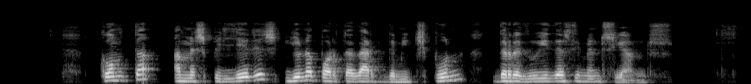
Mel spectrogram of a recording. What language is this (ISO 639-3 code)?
cat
